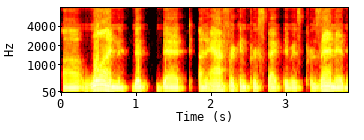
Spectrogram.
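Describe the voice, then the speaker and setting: At a fairly slow pace, a man speaks at medium pitch. His tone is dark and mellow. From United States. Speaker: Jesuit priest and legal scholar. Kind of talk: academic conference presentation. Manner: halting, with repetitions.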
